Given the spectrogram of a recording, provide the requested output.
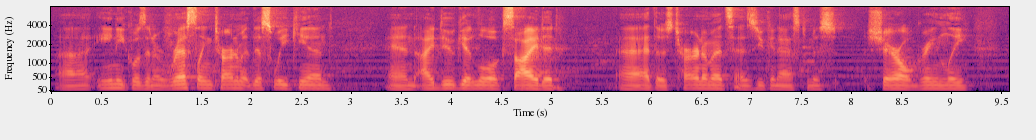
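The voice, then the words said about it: Hoarse voice. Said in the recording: “Please forgive my voice... my voice is a little bit hoarse”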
